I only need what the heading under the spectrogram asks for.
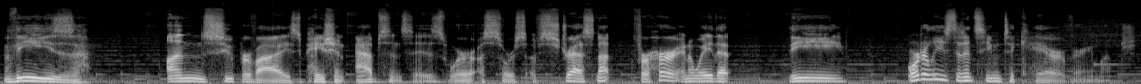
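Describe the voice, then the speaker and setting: Man, middle pitch, formal recap narration, measured wordy delivery, tabletop horror player, background music. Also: lively intonation, creaky, a bit bright. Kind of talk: in-character recap narration for an actual play.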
